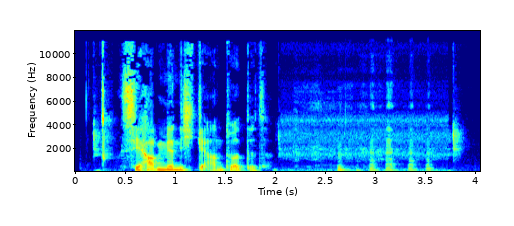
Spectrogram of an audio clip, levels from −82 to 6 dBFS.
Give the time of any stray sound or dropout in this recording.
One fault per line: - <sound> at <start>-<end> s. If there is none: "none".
- laugh at 2.2-3.7 s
